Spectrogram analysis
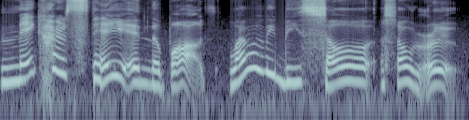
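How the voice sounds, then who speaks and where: A woman's voice: fairly high pitch, very animated, takes it slowly, darkish tone. A woman reading a visual novel aloud on a playthrough, breaking off into giggly, amused asides.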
